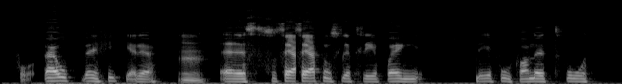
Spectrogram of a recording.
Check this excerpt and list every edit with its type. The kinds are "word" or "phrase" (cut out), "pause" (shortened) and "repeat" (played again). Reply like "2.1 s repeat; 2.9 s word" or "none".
2.9 s repeat; 3.5 s word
